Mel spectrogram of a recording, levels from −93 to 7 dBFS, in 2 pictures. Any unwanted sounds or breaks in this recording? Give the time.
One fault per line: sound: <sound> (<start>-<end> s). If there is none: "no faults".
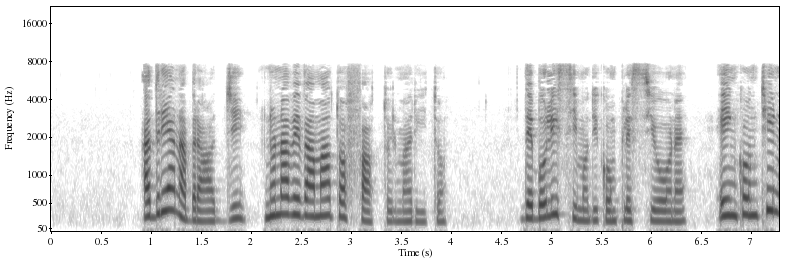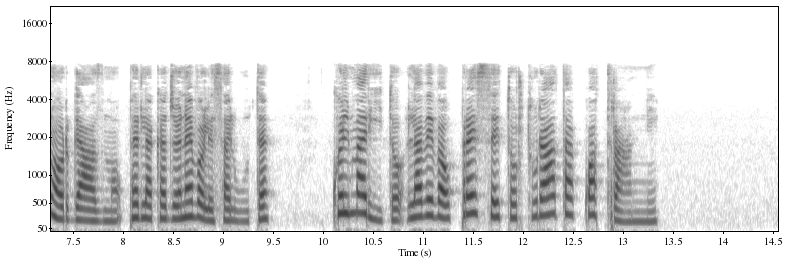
no faults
